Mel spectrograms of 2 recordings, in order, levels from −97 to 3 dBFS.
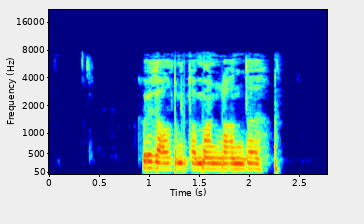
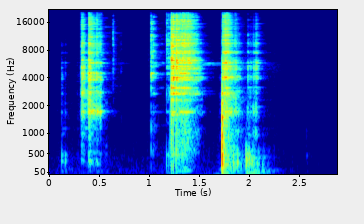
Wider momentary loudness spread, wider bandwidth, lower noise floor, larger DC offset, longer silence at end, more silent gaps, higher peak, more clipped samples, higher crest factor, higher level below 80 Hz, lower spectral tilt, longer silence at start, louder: second, 10 LU vs 23 LU; second, 7.6 kHz vs over 20 kHz; second, -47 dBFS vs -74 dBFS; neither; second, 0.5 s vs 0.8 s; neither; about the same, -2 dBFS vs 0 dBFS; neither; second, 18 dB vs 24 dB; first, -50 dBFS vs -60 dBFS; first, -6 dB/octave vs 1 dB/octave; first, 0.95 s vs 0.3 s; about the same, -17 LUFS vs -19 LUFS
